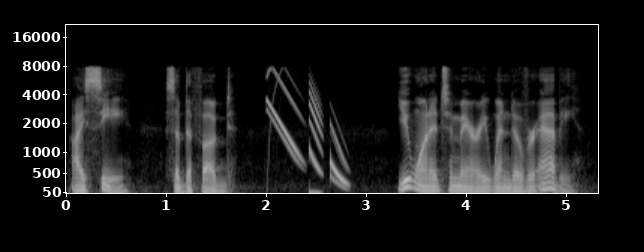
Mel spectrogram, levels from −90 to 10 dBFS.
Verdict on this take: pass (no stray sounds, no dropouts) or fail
fail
